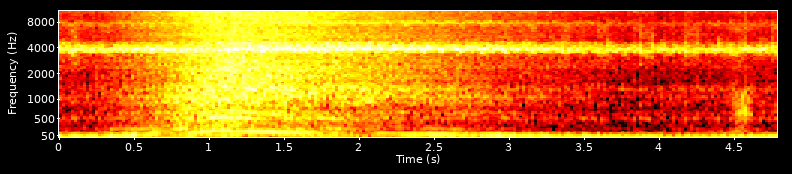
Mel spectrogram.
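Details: Mercedes W201 2.5-16V manual, fuel distributor rebuilt, running off an external fuel tank after long sitting with fuel supply now confirmed adequate: engine spins up quickly and settles back smoothly, no stumble or miss at high revs.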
